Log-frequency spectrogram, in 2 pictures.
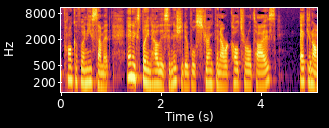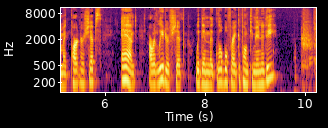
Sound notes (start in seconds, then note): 3.4 speaking French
